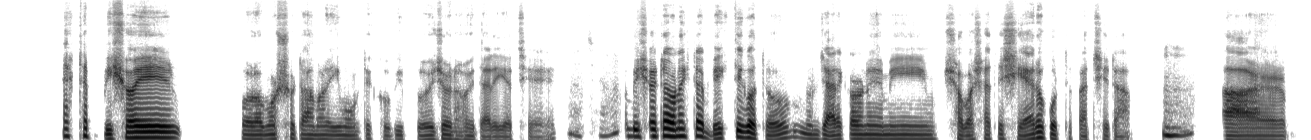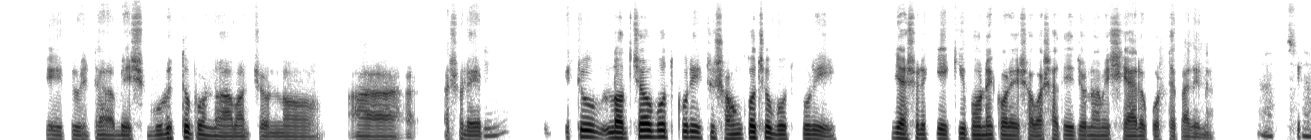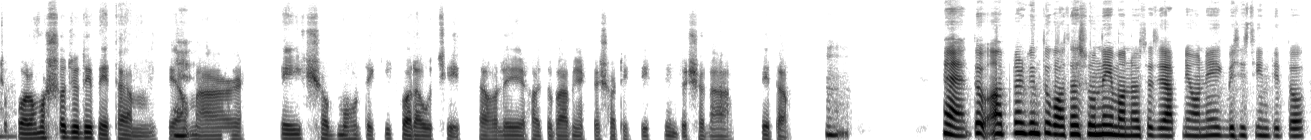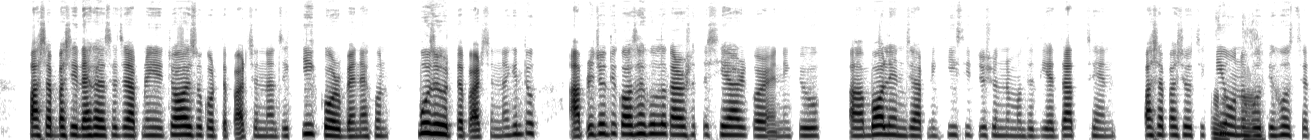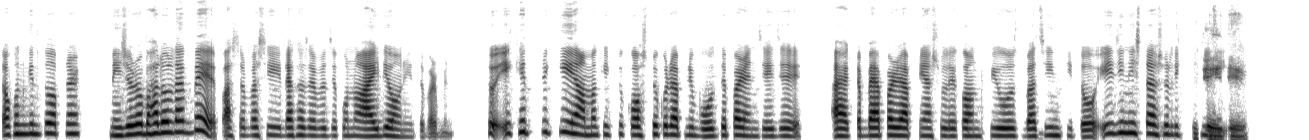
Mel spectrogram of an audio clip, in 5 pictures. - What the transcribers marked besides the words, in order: trusting: "নিজেরও ভালো লাগবে, পাশাপাশি দেখা যাবে যে কোনো আইডিয়াও নিতে পারবেন"; in English: "confused"
- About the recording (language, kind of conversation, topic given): Bengali, advice, আপনি কেন প্রায়ই কোনো প্রকল্প শুরু করে মাঝপথে থেমে যান?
